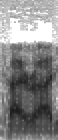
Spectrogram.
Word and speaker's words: Tyrod: His dad apparently calls him Tyrod. He named him. So we've always called him Tyrod. And, I mean, I've spoken to the man personally many times. I've called him Tyrod.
